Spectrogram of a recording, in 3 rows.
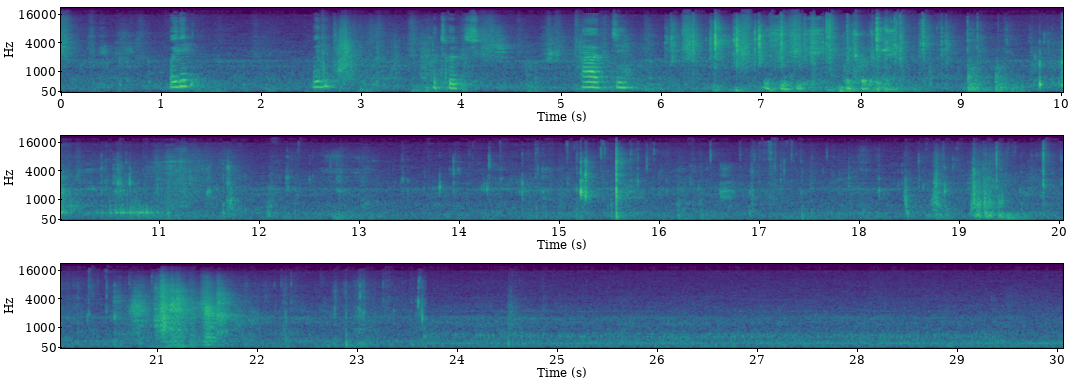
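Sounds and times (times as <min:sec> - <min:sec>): dog paws clicking and scuffling: 0:01.9 - 0:13.2, 0:13.8 - 0:23.8.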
